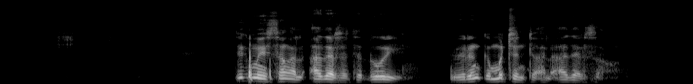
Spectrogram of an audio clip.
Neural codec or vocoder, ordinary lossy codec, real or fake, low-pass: none; none; real; 14.4 kHz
